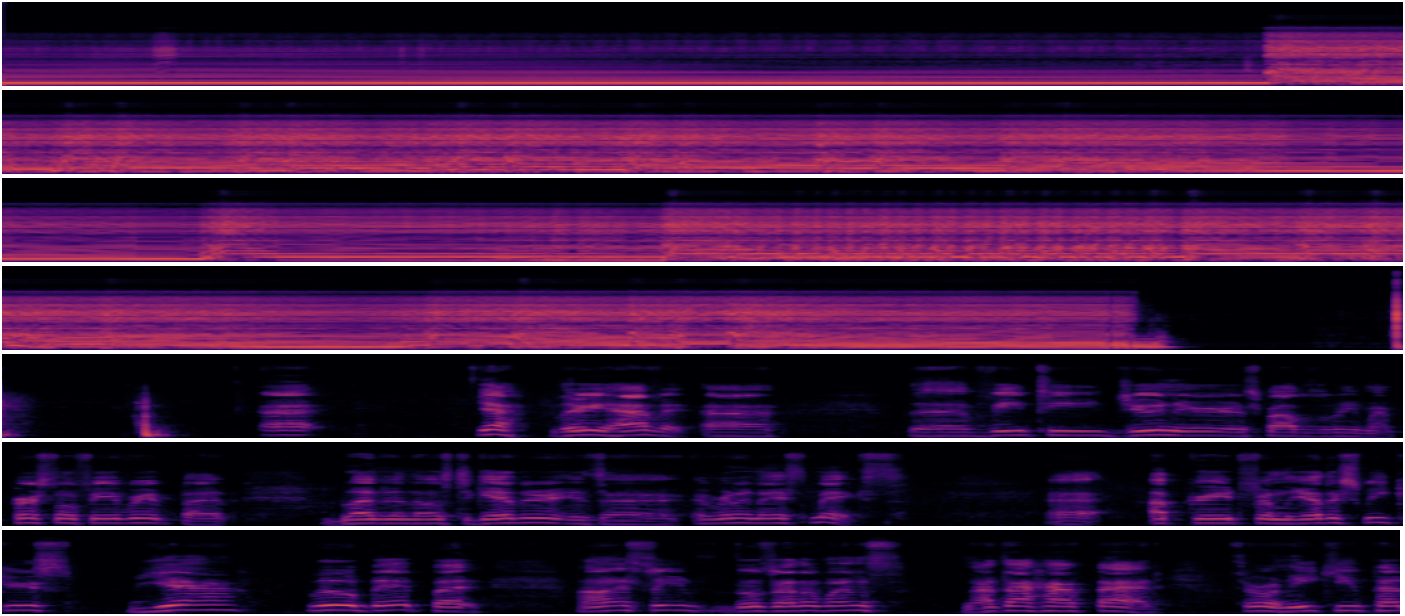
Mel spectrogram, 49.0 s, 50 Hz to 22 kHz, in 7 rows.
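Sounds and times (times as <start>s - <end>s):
electric guitar chords and riffs: 0.0s - 27.0s.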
